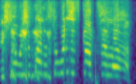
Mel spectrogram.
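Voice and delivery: high, loud movie-extra scream; mock panicked shout. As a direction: cry out like a fleeing citizen.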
